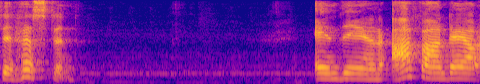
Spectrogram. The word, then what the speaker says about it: Houston: h o u s t o n he pronounced it hust and then I find out I'm thinking I'm taking him to the Houston Hospital well guess what it wasn't the Houston Hospital it's the HST Hospital well look at me here learning something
